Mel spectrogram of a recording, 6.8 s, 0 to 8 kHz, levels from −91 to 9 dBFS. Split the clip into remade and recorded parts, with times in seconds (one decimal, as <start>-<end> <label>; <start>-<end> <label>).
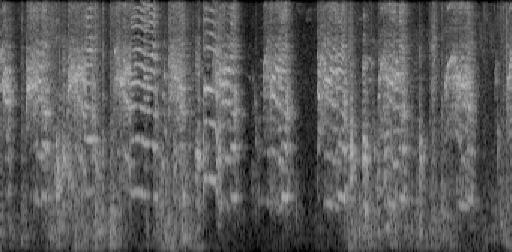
0.0-6.8 recorded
